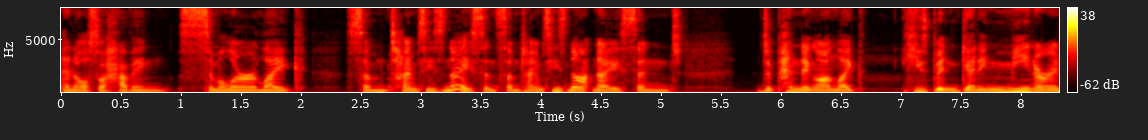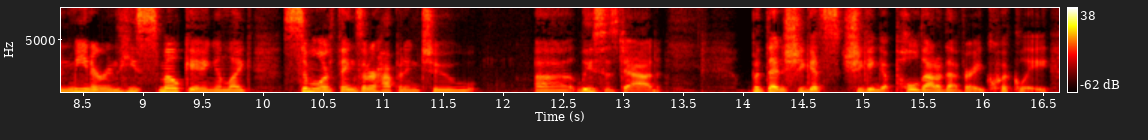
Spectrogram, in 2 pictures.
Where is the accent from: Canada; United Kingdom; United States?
United States; I am an American person who grew up in the time that we grew up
